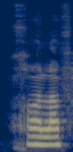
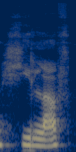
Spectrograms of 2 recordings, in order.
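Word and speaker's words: خلف: Khalaf hamzah itu bukan khilaf tapi khalaf ya.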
